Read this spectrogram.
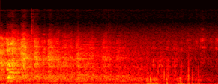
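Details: Labrador Retriever Goku, a playful household dog, during a goodbye; quick breathy panting about two and a half times a second, strongest at the start and fading gradually, faint low rumble beneath.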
